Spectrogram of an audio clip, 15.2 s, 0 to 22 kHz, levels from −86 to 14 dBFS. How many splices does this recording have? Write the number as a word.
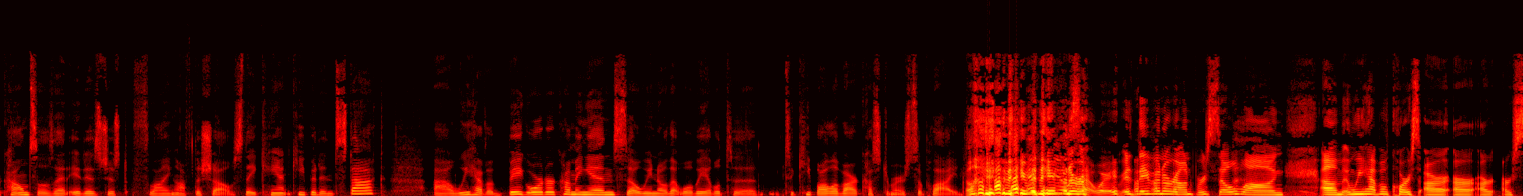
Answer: one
